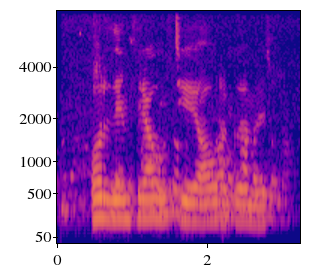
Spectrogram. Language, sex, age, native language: Icelandic, male, 9, Icelandic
